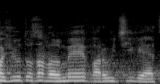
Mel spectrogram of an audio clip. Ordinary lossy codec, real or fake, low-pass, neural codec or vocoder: AAC, 48 kbps; real; 14.4 kHz; none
